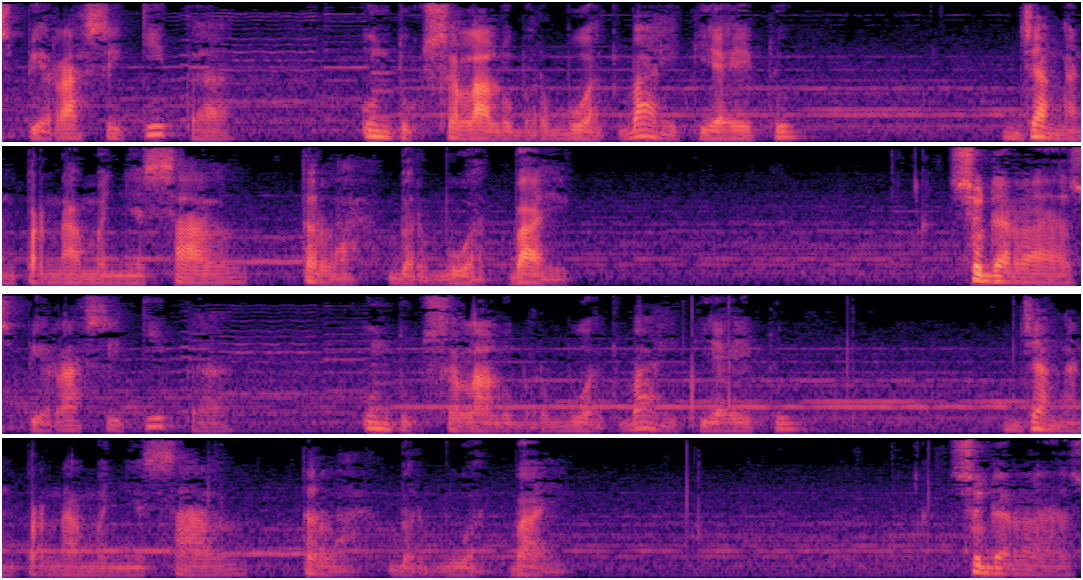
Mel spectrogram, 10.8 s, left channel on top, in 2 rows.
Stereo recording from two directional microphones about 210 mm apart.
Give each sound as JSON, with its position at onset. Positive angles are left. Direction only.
{"t": 0.0, "sound": "speech", "side_deg": 35}
{"t": 5.0, "sound": "speech", "side_deg": 35}
{"t": 10.1, "sound": "a man's voice", "side_deg": 40}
